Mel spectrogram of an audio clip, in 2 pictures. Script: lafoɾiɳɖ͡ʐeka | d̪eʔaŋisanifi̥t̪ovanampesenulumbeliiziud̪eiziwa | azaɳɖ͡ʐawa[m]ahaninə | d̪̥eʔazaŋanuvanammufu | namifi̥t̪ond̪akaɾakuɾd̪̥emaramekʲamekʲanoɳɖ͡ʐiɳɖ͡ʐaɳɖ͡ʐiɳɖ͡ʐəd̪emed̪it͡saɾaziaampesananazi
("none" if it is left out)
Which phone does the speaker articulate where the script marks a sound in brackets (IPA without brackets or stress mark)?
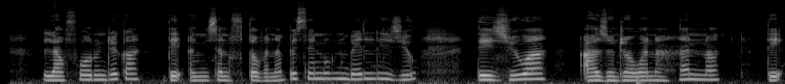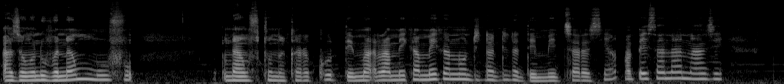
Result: n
